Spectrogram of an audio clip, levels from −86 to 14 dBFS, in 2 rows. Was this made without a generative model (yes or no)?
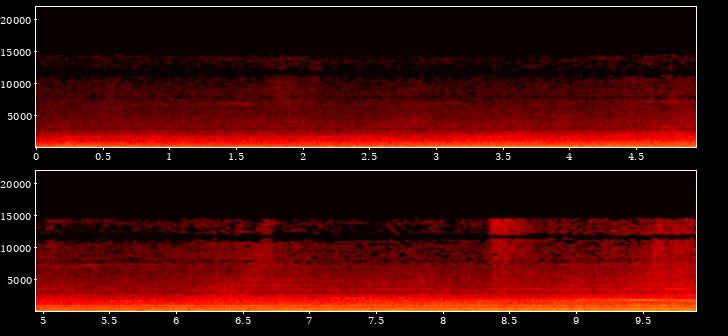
yes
